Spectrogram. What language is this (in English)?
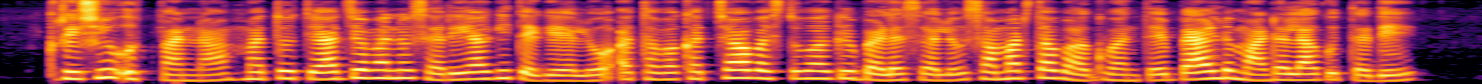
Kannada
